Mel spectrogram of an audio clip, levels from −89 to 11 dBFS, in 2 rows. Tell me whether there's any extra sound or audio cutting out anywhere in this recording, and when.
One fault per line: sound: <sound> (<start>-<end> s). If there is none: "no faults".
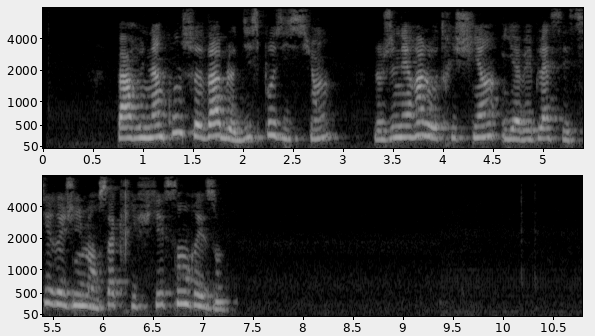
no faults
